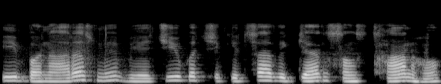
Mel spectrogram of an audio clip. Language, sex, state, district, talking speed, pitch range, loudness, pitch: Bhojpuri, male, Uttar Pradesh, Varanasi, 120 wpm, 145-180 Hz, -17 LUFS, 155 Hz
